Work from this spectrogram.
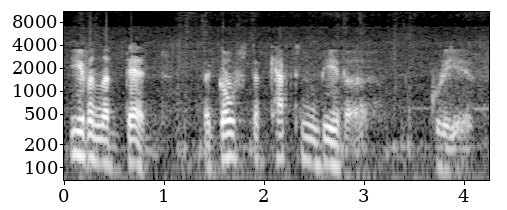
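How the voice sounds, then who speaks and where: A man's voice: fairly low pitch, expressive, takes it slowly, vocal fry, heavily acted. A man acting a haunted, anguished witness narrating a ghostly tragedy in theatrical old-time radio horror style. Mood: mournful. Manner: theatrical, declamatory. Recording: tinny, narrow old radio recording, faint noise.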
